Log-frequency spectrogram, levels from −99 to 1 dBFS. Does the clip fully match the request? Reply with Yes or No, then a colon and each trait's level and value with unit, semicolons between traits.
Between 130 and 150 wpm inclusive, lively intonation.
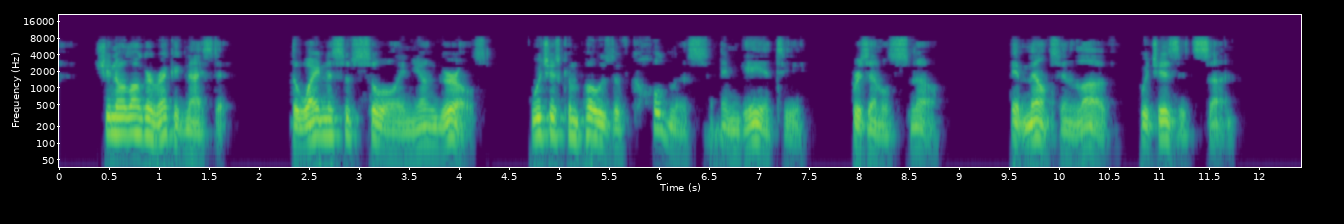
Yes: average, 140 wpm; wide, 8.3 semitones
